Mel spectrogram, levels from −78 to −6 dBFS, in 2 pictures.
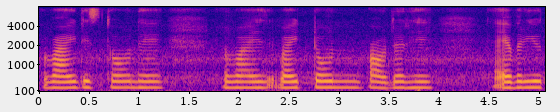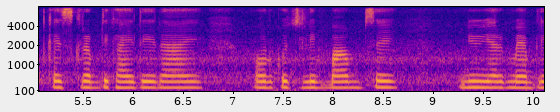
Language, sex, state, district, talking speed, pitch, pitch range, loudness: Hindi, female, Chhattisgarh, Sarguja, 130 wpm, 205 Hz, 205-210 Hz, -24 LUFS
